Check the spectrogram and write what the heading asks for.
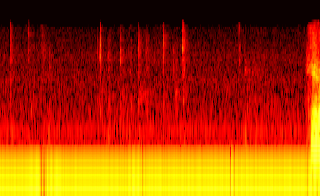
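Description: Computer keyboard keys tapped in a short scattered run as numbers are typed in, most of the keystrokes bunched in the middle, with a single click about three seconds in.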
